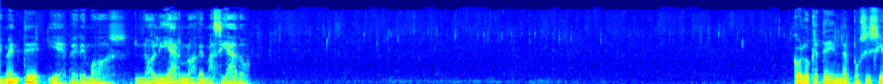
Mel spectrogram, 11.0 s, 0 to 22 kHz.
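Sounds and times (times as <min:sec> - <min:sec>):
soft rain falling: 0:00.0 - 0:11.0
drops ticking: 0:02.2 - 0:10.6.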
